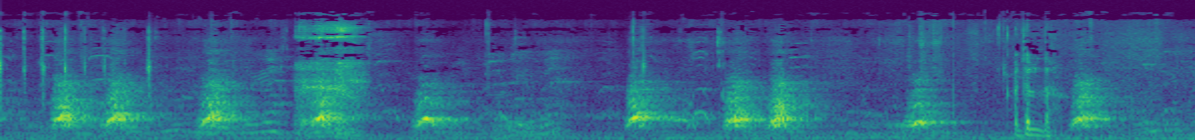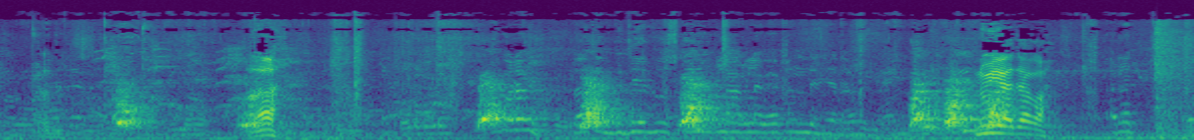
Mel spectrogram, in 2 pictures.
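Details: A kennel in India, where a German Shepherd puppy keeps up steady high yapping barks for the whole stretch, roughly one or two each second, with a few squeakier cries and low voices murmuring underneath.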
